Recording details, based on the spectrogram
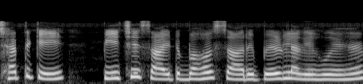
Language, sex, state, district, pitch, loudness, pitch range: Hindi, female, Uttar Pradesh, Budaun, 260 Hz, -14 LUFS, 245-285 Hz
